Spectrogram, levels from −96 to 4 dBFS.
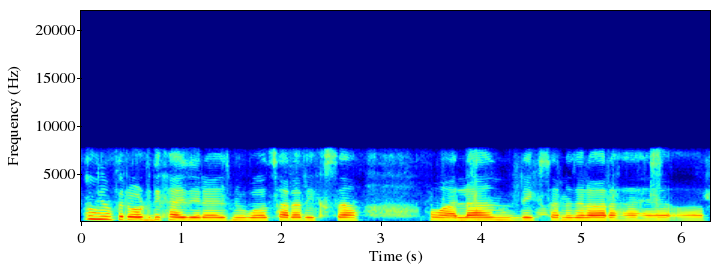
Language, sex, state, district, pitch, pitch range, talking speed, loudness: Hindi, female, Bihar, Saran, 245 Hz, 235-255 Hz, 170 wpm, -16 LUFS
